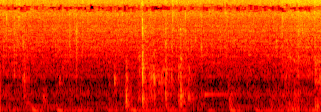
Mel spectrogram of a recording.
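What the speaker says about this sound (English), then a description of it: "cook that very gently, just sweating it off" Celery, carrots and salted vegetables sweat gently in a pan for a lasagne base, a soft continuous sizzle with faint stirring scrapes, close and steady, no voices.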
